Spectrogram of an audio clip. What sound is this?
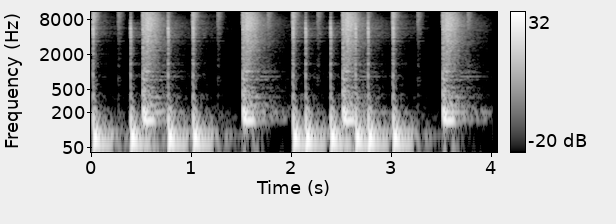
Syncopated Drum Groove
drum, groove, syncopated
